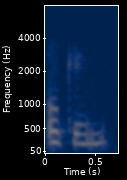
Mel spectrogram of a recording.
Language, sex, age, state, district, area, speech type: Telugu, female, 30-45, Andhra Pradesh, Krishna, urban, conversation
